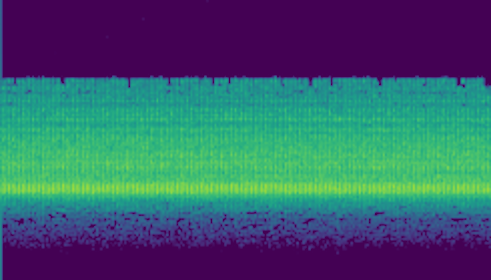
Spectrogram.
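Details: Unbroken grasshopper stridulation without music: a shrill, very high-pitched chirr that throbs in quick, even pulses, about four each second, throughout.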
